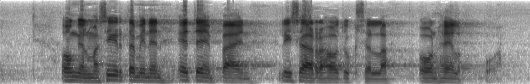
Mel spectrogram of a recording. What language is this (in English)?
Finnish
